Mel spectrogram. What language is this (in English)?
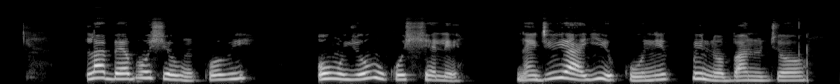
Yoruba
